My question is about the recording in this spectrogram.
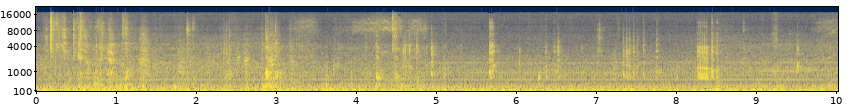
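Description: Irregular clicks, knocks and plastic rattles of a small terrier chewing and pushing a hard plastic wheeled GoBone toy, with a louder cluster of knocks about three seconds in and again near the end.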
